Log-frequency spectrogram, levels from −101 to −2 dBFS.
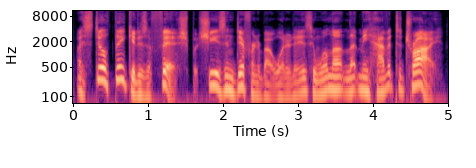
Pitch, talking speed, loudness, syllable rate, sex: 135 Hz, 290 wpm, -20 LUFS, 5.9 syllables/s, male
